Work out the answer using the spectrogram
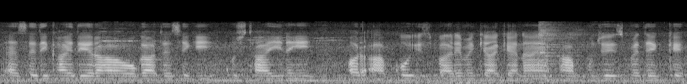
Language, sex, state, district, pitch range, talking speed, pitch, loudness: Hindi, male, Chhattisgarh, Raipur, 130-135 Hz, 210 wpm, 130 Hz, -15 LUFS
